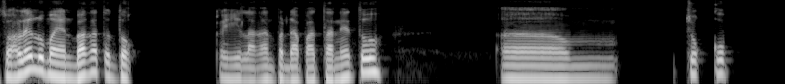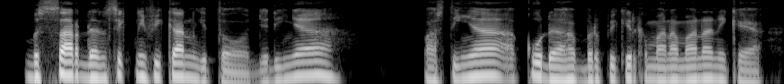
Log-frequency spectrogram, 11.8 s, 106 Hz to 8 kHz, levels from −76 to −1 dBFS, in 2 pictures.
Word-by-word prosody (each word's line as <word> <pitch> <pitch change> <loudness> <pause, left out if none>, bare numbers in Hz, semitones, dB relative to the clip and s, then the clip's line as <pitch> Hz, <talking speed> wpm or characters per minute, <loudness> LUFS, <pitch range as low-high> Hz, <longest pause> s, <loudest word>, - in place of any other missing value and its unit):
soalnya 175 +8 +5
lumayan 160 -8 +6
banget 160 +1 +4
untuk 145 -1 0 0.6
kehilangan 130 -2 -2
pendapatannya 130 +2 +1
tuh, 195 +5 +3 0.9
mmm, 135 -1 -1 0.5
cukup 175 +1 -3 0.6
besar 155 +3 +4
dan 145 -1 +2
signifikan 155 -1 0
gitu. 105 -7 -5
Jadinya, 145 - -2 0.6
pastinya 145 +6 0
aku 155 +5 -1
udah 130 0 +3
berpikir 125 +2 -4
ke 130 - -9
mana-mana 130 +1 -1
nih, 130 -3 -4
kayak 105 -2 -6
135 Hz, 110 wpm, -20 LUFS, 125-155 Hz, 0.9 s, lumayan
